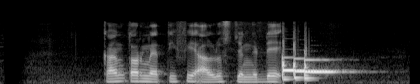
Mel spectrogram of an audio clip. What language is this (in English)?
Sundanese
